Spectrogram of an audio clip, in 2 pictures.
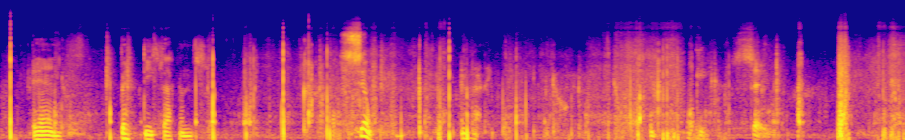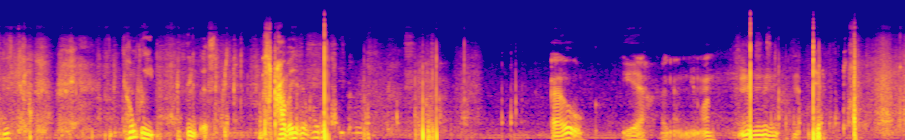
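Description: Fingers bump and rub against a phone.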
